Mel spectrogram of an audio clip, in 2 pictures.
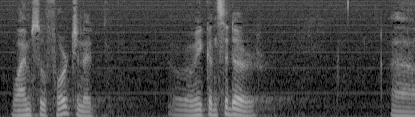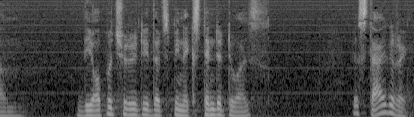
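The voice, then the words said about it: Emotional, choked-up voice. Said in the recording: “I'm a little emotional right now”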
